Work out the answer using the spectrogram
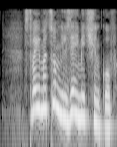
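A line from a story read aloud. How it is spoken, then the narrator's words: Explaining. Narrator (Russian): объяснил я Масе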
